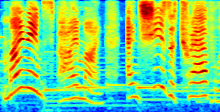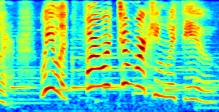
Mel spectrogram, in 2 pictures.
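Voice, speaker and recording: A woman's voice: very high voice, huge pitch swings, measured pace, full character voice. A woman voicing a small, bubbly, childlike fairy companion. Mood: impressed. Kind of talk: video game voice acting. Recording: game cutscene with music.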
